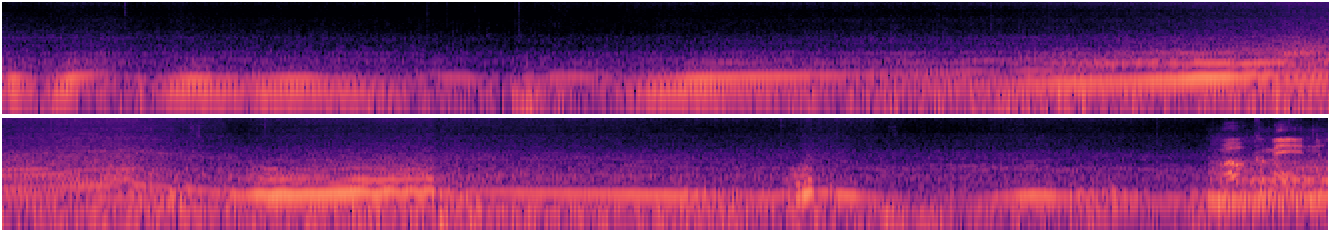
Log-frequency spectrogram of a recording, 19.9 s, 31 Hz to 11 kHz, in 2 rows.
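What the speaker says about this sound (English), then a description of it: "right now let's go for a short drive and just enjoy it" Swiss-built Porsche 911 restomod on a road drive, its engine droning steadily from inside the cabin with repeated rises and falls in pitch as it revs through gears, loud and continuous throughout.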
